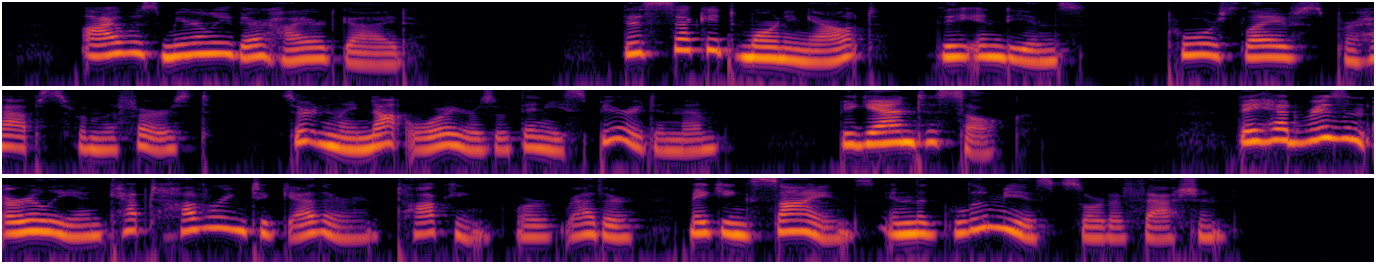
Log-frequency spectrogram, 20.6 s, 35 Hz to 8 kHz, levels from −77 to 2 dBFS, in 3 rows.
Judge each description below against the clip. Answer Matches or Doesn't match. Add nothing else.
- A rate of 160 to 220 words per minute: Doesn't match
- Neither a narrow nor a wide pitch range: Doesn't match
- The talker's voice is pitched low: Doesn't match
